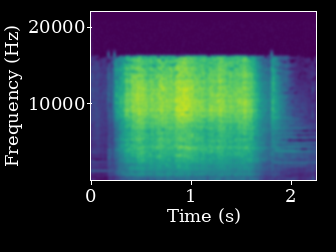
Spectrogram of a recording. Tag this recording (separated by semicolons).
Bang; Boom; Crash; Friction; Hit; Impact; Metal; Plastic; Smash; Steel; Tool; Tools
